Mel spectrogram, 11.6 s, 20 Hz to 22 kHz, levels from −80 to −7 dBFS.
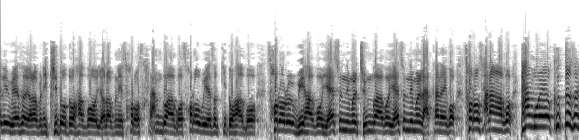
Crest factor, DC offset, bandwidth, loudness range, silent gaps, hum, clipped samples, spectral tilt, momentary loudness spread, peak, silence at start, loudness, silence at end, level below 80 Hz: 10 dB; under 0.1%; 8.6 kHz; 2 LU; none; none; under 0.1%; -5.5 dB/octave; 4 LU; 0 dBFS; 0 s; -12 LUFS; 0 s; -52 dBFS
